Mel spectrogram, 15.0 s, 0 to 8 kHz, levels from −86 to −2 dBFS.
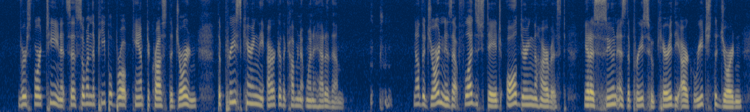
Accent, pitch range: American, 185-270 Hz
